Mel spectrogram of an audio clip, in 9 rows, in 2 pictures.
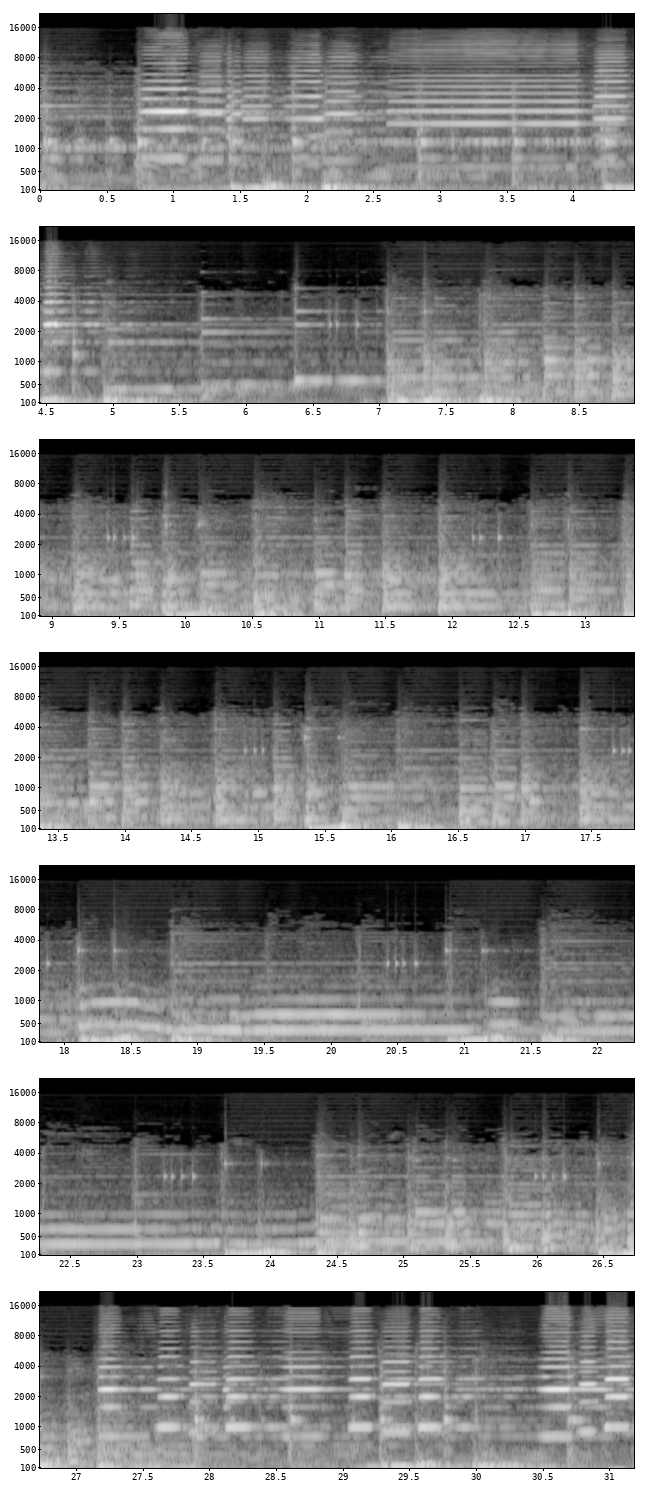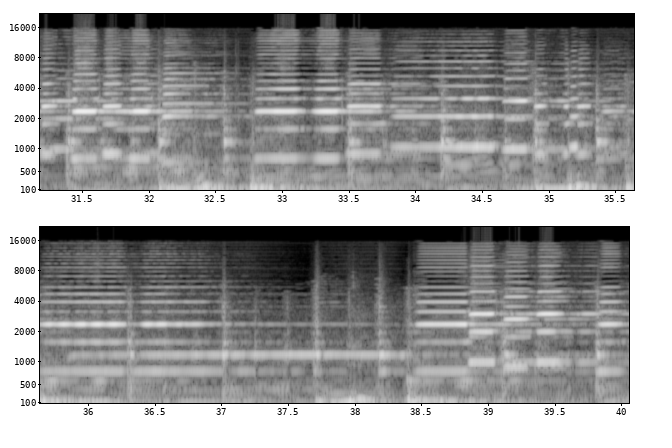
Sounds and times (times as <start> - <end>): Harmonica: 0.0 - 40.0
Wind instrument, woodwind instrument: 0.0 - 40.0.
